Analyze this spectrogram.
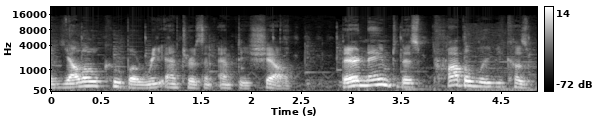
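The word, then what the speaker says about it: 四: The number 4 in Japan, if you're not aware, is very superstitious and often avoided, as it can be pronounced as she, the word for death.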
